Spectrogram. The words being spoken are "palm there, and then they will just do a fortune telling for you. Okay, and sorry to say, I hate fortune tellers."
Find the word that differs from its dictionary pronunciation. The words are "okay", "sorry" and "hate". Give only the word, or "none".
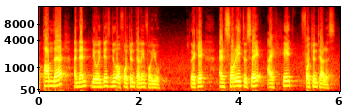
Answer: none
